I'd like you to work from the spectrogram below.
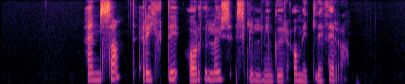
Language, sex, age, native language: Icelandic, female, 18-19, Icelandic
